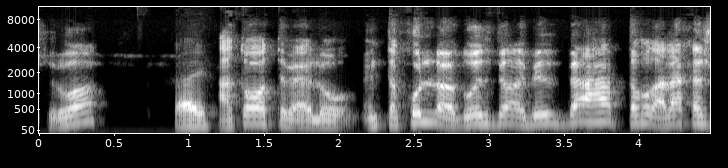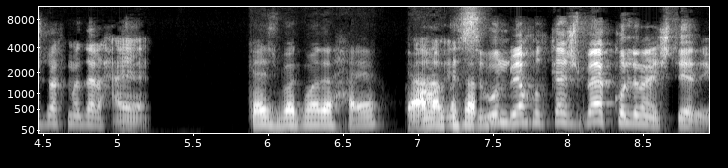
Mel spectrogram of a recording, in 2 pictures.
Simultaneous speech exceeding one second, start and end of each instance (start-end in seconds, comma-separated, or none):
none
